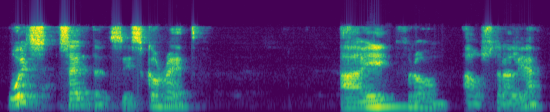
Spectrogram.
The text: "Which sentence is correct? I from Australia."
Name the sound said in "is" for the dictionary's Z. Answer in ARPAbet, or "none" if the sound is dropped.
S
